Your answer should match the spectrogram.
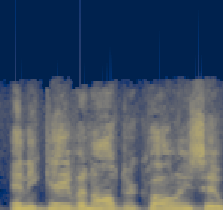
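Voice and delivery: usual speaking voice

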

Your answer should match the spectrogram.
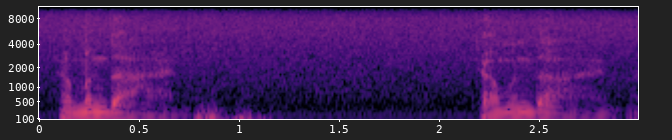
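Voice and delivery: low, soft, unhurried call to eat; gentle invitation. Acted. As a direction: invite them tenderly, leaving room between phrases. Jesus gently invites disciples to eat.

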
